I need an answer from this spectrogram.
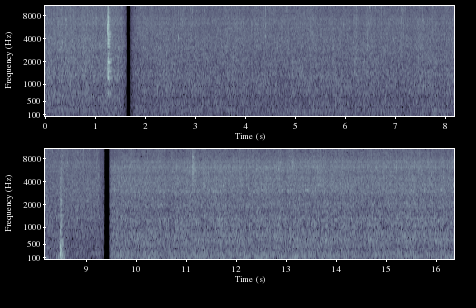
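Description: Food sizzling as it is stir-fried in a pan, a steady hiss, with two short clinks, one about a second in and one about eight seconds in.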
